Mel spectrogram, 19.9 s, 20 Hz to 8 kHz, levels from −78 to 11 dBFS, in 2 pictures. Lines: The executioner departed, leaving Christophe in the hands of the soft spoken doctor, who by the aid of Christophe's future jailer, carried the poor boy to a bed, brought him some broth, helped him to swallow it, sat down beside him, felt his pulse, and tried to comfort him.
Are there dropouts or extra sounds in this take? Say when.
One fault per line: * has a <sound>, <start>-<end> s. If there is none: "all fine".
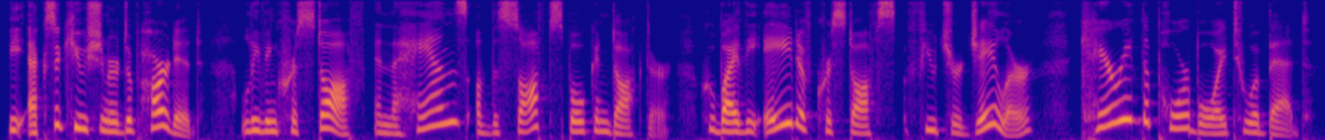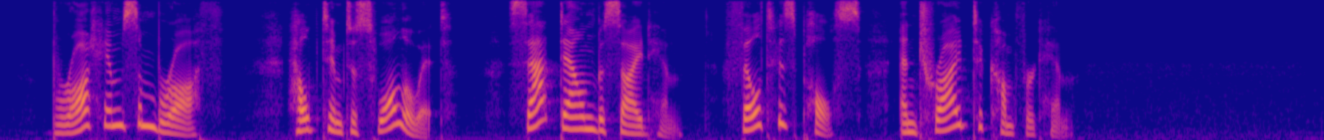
all fine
